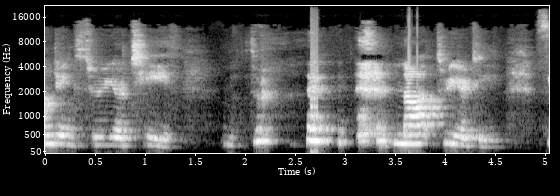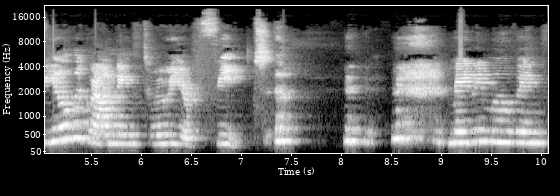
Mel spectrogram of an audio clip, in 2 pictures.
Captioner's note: laughing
